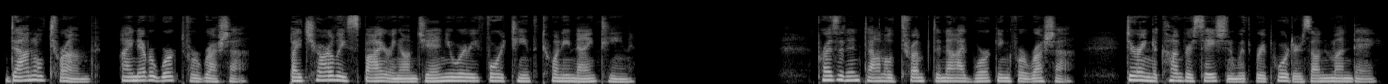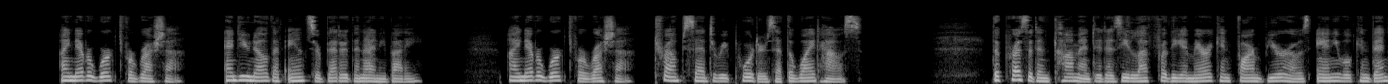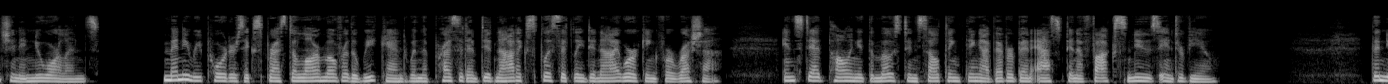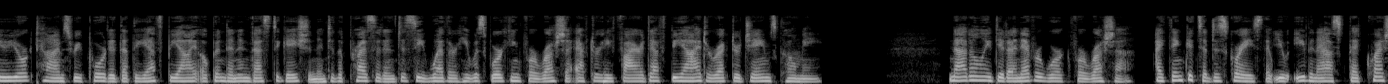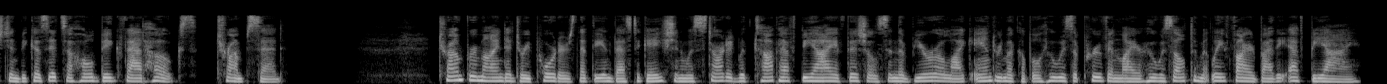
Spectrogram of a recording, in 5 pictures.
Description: President Donald Trump denied working for Russia, during a conversation with reporters on Monday.
“I never worked for Russia. And you know that answer better than anybody. I never worked for Russia,” Trump said to reporters at the White House.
